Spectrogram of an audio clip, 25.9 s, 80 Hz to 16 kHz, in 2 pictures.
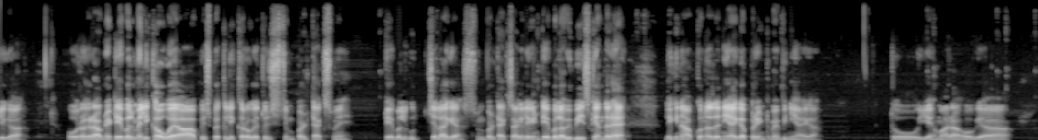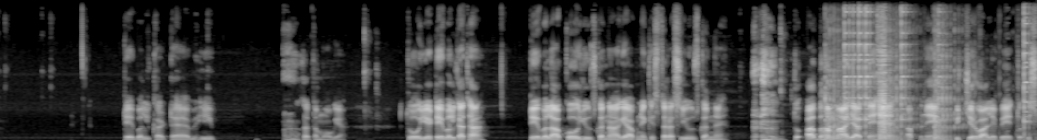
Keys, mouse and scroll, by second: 1.8 click, 8.8 scroll up 1, 9.2-9.7 scroll down 1, 9.7 click, 17.5 Delete, 20.2 scroll up 1, 20.7-21.1 scroll down 1, 22.2 click, 22.7 Return, 23.3-24.3 scroll down 1, 25.6 click.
